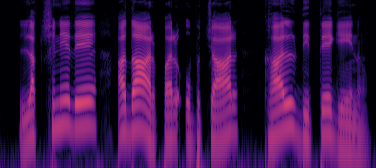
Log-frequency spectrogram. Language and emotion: Dogri, neutral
